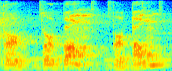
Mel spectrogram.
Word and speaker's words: Bourbon: Colombia Finca Las Flores red that word bone bourbon I think you pronounce it natural so it's a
